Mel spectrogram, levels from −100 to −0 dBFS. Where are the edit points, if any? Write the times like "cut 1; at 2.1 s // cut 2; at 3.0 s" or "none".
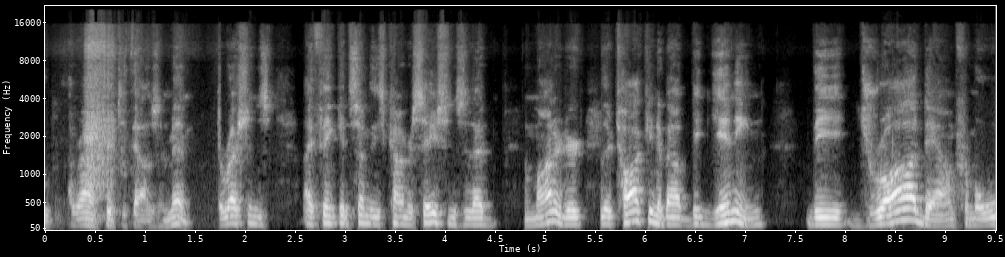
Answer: cut 1; at 1.7 s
